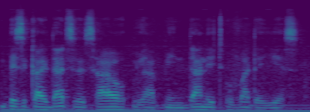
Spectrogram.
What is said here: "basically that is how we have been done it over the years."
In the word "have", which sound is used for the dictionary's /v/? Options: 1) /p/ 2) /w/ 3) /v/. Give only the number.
3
